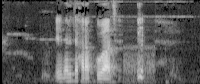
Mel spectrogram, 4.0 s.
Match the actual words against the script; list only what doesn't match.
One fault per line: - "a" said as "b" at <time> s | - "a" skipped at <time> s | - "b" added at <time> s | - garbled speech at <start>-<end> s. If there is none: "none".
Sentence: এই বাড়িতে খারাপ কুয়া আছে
none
